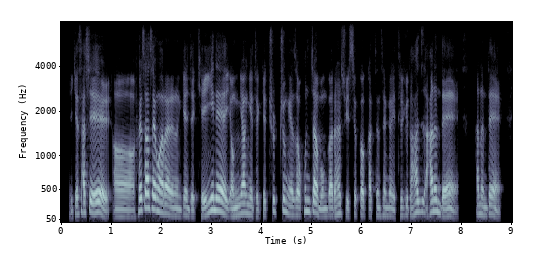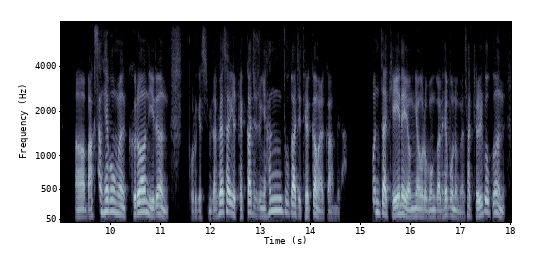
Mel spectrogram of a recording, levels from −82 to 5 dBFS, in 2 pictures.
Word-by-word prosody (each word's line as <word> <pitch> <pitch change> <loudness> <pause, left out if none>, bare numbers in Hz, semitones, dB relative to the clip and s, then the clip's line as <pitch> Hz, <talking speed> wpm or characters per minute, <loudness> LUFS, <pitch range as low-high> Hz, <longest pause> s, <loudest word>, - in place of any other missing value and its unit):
이게 125 - -5
사실 145 - +3
어 95 -2 0
회사 215 +5 +5
생활이라는 145 - +3
게 120 - -3
이제 100 -3 -5
개인의 160 - +3
역량이 125 +4 0
되게 100 +2 -7
출중해서 145 -9 -3
혼자 165 0 +2
뭔가를 110 +2 -1
할 135 +1 -2
수 115 - -12
있을 100 - -7
것 - - -1
같은 110 - -5
생각이 110 -3 -5
들기도 115 +1 -7
하즈 155 +1 -2
하는데, 150 -10 +1 0.3
하는데 130 -1 -3 0.5
어 95 0 0
막상 110 - -1
해 170 - +5
보면 155 -6 +1
그런 155 +4 +5
일은 120 +4 +1 0.4
모르겠습니다. 95 - -9
회사 155 +2 +5
일 145 - 0
100 - - -6
가지 135 -7 +1
중에 105 -1 -4
1-2 170 +1 -2
가지 130 -6 +2
될까 105 0 +1
말까 85 - -4
합니다, 70 -3 -17 0.6
혼자 160 -2 +2
개인의 125 +3 +3
역량으로 100 0 0
뭔가를 95 +1 -3
해 120 - +2
보는 105 -7 -3
건. 75 - -11
사 - - -5
결국은 150 - -1
125 Hz, 350 characters per minute, -22 LUFS, 105-155 Hz, 0.6 s, 회사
